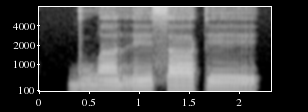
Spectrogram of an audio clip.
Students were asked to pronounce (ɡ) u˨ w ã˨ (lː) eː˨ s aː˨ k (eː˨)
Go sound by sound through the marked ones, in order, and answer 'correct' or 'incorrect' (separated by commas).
correct, incorrect, correct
